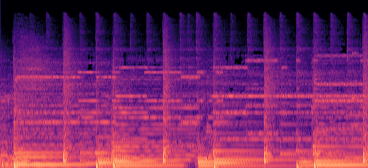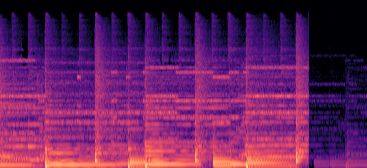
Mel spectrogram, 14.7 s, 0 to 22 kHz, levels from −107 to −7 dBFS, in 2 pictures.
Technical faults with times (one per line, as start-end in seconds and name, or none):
13.52-14.71 one channel inverted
